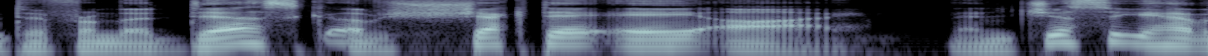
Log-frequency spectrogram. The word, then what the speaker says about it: ShechetAI: Welcome to From the Desk of Sheek AI. And just so you have it right, that's spelled S H E C H E T A I.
